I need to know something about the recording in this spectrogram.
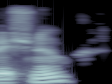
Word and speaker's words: Vishnu: Uh, yeah, I'm actually South Asian myself, so I should pronounce them as Shiva and Vishnu and Brahma.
